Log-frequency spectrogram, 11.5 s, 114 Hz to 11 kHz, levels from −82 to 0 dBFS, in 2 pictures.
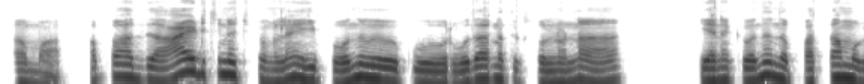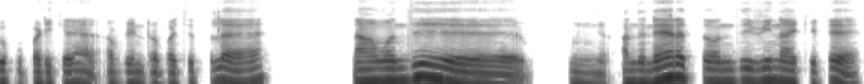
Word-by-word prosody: ஆமா. 110 -5 -4 0.3
அப்ப, 155 +4 -12
அது 150 -1 -2 0.2
ஆயிடுச்சுனு 205 -2 +3
வச்சுக்கோங்களேன், 155 -3 -1
இப்ப 140 -2 -15
வந்து 170 +6 +4 0.2
ஒ - - +3 0.3
ஒரு 115 - -3
உதாரணத்துக்கு 150 -4 -1
சொல்லணும்னா, 120 +4 0 0.8
எனக்கு 140 0 -1
வந்து 185 +7 +3
இந்த 150 - +2
10தாம் 160 +5 +2
வகுப்பு 125 -3 -3
படிக்கிறேன், 115 0 -2
அப்படின்ற, 115 0 -5
பட்சத்துல 125 +6 -4 0.9
நான் 130 +1 +3
வந்து, 145 +6 +3 1.0
ம், 105 -2 -5
அந்த 125 0 0
நேரத்த 165 -1 +4
வந்து 130 +2 -2
வீணாக்கீட்டு, 130 -1 0
135 Hz, 135 wpm, -25 LUFS, 120-155 Hz, 1.0 s, வந்து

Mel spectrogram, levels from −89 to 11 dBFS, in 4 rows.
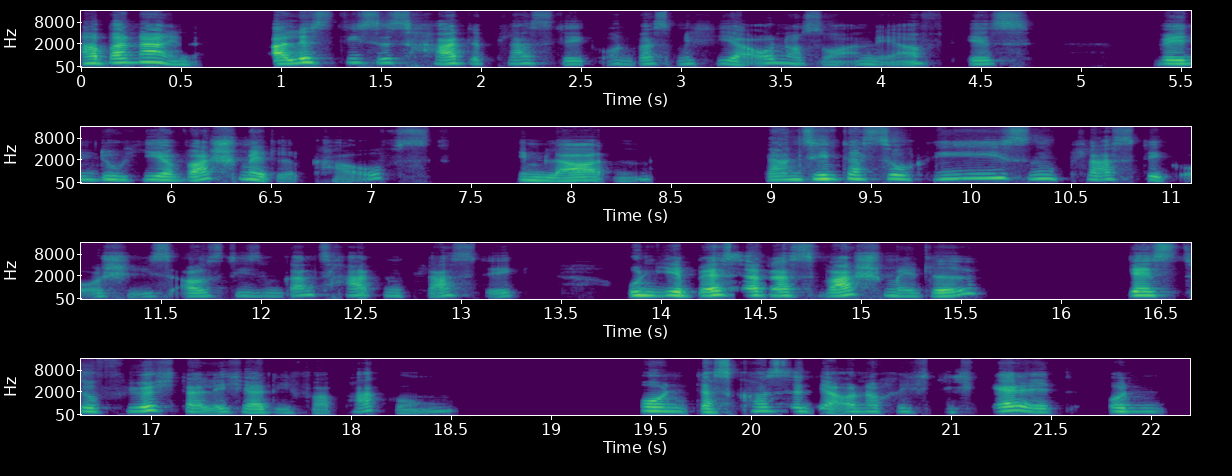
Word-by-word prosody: Aber 215 +4 +6
nein, 250 - +7 0.4
alles 245 +7 +8
dieses 235 -1 -8
harte 210 - +5
Plastik 190 -4 -11
und 180 -4 -16
was 185 0 -8
mich 190 +1 -15
hier 175 -3 -5
auch 220 - -3
noch 190 -4 -8
so 185 - -14
annervt, 175 +5 -12
ist, 180 - -8 0.6
wenn 190 0 +1
du 200 0 -4
hier 180 -2 -1
Waschmittel 205 +4 +1
kaufst 450 - -15 0.3
im 165 -3 -5
Laden, 150 +3 0 0.6
dann 185 +2 -3
sind 225 +1 +3
das 225 -1 -1
so 230 -1 +1
riesen 240 -1 -3
Plastik-Oschis 160 -7 -8
aus 165 +1 -3
diesem 170 -2 -16
ganz 210 +5 -7
harten 180 -2 -4
Plastik 185 -3 -8 0.5
und 205 0 +4
je 200 0 +6
besser 205 +2 +5
das 195 -2 0
Waschmittel, 180 - +3 0.7
desto 205 -1 +3
fürchterlicher 195 -5 -1
die 155 -1 -19
Verpackung, 210 +4 -10 0.9
und 220 -5 +2
das 175 -1 0
kostet 220 -2 -6
ja - - 0
auch - - 0
noch 190 0 -7
richtig 175 -2 -17
Geld 210 -6 +3 0.2
und 195 -2 -4
195 Hz, 140 wpm, -25 LUFS, 175-220 Hz, 0.9 s, alles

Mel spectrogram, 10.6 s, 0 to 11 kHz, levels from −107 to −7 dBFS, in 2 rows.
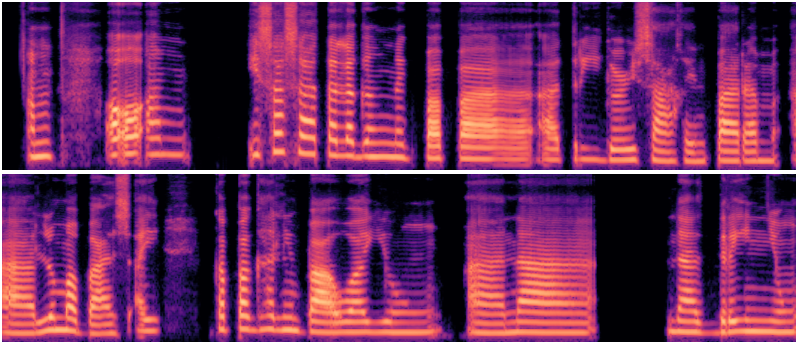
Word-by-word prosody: Um, 275 0 0 0.4
oo - - +7
um, 315 0 -3 0.5
1 365 +4 +1
sa 335 -2 +4
talagang 275 -3 +1
nagpapa, 110 - +1
ah, 105 0 -3
trigger 210 -2 -5
sa 195 -3 -1
akin 180 0 -8
para, 185 -1 +2 0.2
ah, 180 0 +1
lumabas 200 -7 +1
ay 225 - -4 0.4
kapag 255 0 +1
halimbawa 205 -5 +2
'yong, 195 +2 -7 0.2
ah, 185 -1 0
na, 200 +2 +2 0.9
na-drain 210 +1 0
'yong 205 0 -3
205 Hz, 125 wpm, -23 LUFS, 185-245 Hz, 0.9 s, oo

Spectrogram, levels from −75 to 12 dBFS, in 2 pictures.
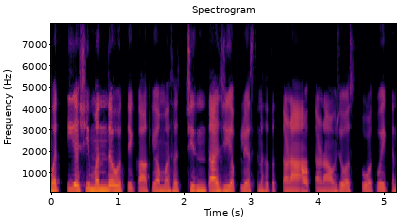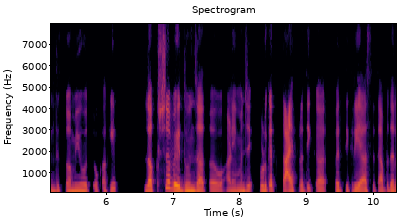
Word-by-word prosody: मग 190 - +6 0.2
ती 225 0 +2
अशी 220 +2 +4
मंद 210 0 +6
होते 185 -7 +2
का? 140 -2 -1
किंवा 165 -1 0
मग 170 +1 0
असं, 180 +1 -1
चिंता 190 -2 +3
जी 180 0 +1
आपली 170 0 -2
असते 155 +2 -5
ना, 170 - -3
सतत 170 - -11 0.2
तणाव, 150 -1 +2
तणाव 145 0 -2
जो 150 0 -2
असतो, 145 +1 -6
तो 160 +4 -7
एकंदरीत 160 +2 -4
कमी 160 +1 0
होतो 155 -4 -3
का? 135 - -9
की 235 - -4 0.5
लक्ष 210 +8 +2
वेधून 180 -5 +5
जातं? 140 -4 -1
आणि 140 +1 -4
म्हणजे 160 +5 -2
थोडक्यात 200 +3 -1
काय 195 - +6
प्रतिका 160 -5 -5
प्रतिक्रिया 160 -3 -1
असते, 130 +2 -5
त्याबद्दल 145 +1 -2
165 Hz, 210 wpm, -24 LUFS, 150-185 Hz, 0.5 s, मग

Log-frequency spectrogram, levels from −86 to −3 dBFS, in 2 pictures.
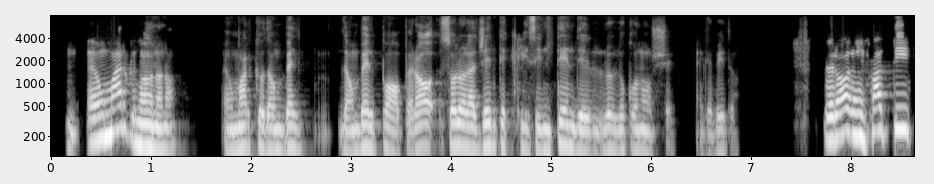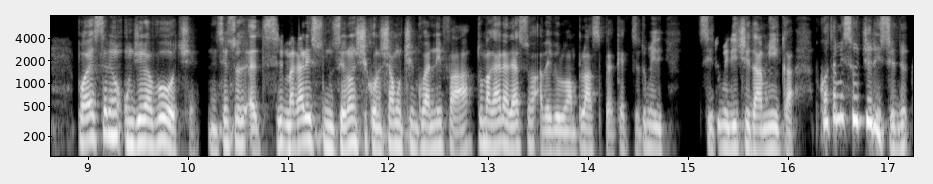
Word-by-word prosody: Mh, 220 - -5
è - - -3
un 185 +2 +5
marc 230 -2 +4
no, 145 -3 +5
no, 125 -1 +3
no. 130 +1 -6 0.3
È - - -14
un 120 - -1
marchio 135 +1 0
da 125 - 0
un 125 0 0
bel 130 -1 -1
mhmm, 220 +8 -25
da 120 - -5
un 115 - -1
bel 135 0 0
po', 125 -5 0
però 140 +6 0
solo 145 +1 +2
la 135 -1 +2
gente 140 +2 -1
che 135 -3 -9
si 125 - -3
intende 125 0 0
lo 120 +2 -4
lo 120 0 -5
conosce, 120 -3 -7 0.2
hai - - -19
capito? 115 0 -11 0.8
Però 195 +6 +4
e 205 - +4
infatti 235 +5 +3 0.3
può 170 - +1
essere 200 +2 +3
un 160 - +1
gira 165 +1 +4
voce, 155 -5 +1
nel 120 -2 -7
senso, 155 +2 -1
ehm, 125 -4 0
se 155 +3 -4
magari 155 +5 +3
s 165 -3 -3
se 135 0 +2
noi 160 +3 +2
ci - - 0
conosciamo 145 +1 +1
5 140 -1 -2
anni 145 +2 -2
fa, 130 +2 -1
tu 155 - -5
magari 150 +1 +1
adesso 140 +1 -1
aveviil 115 -2 -2
OnePlus 120 +2 -3
perché 110 +4 -10
se - - -14
tu - - -9
mi 130 -3 -3 0.3
se - - -8
tu 140 - -6
mi 135 - 0
dici 135 +1 0
da 125 - +1
amica: 130 0 -1 0.2
"Cosa 310 +2 -1
mi 345 - +2
suggerisci 315 - +2
d" 140 +2 -4
140 Hz, 245 wpm, -14 LUFS, 125-160 Hz, 0.8 s, un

